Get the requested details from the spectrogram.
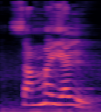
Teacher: அதே ஐகாரம் சொல்லுக்கு இடையிலும் இறுதியிலும் வரும்பொழுது ஒரு மாத்திரை அளவில் ஒலிக்கிறது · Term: ஐகாரக் குறுக்கம்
